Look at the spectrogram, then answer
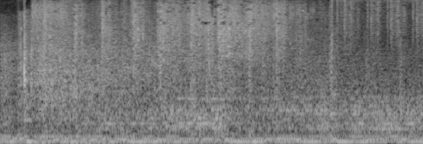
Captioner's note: shots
